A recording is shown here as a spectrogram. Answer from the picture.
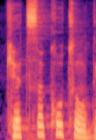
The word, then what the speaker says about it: Quetzalcoatl: Quetzalcoatl diye telaffuz edilen Q harfiyle yazılan tanrı bir yılan tanrısı ama tüylü bir yılan.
